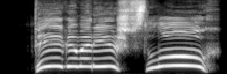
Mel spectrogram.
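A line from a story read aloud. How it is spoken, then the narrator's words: Shouting. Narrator (Russian): крикнул Уистер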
